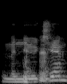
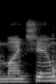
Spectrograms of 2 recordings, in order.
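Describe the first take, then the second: First: The name begins with 'mn', sounding 'mnoo'. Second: The name begins with 'mun', like munch. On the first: The speaker calls it right. "it's Mnuchin" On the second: The speaker calls it wrong. "the former Treasury Secretary's last name is not Munchin"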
